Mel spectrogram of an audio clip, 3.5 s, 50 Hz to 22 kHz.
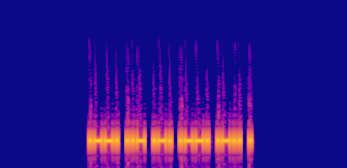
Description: Morse code, heard as a keyed tone, about 43 wpm, 700 Hz. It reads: PURPLE
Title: Six Letter Words - 45wpm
